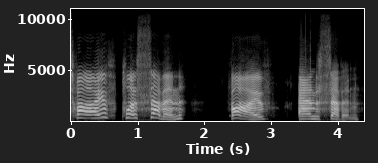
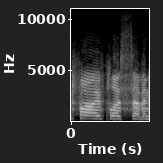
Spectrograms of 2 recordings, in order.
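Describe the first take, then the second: First: Five plus seven drawn out slowly; patient slow-motion repeat of the sum. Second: Said in the usual way. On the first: Acted.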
